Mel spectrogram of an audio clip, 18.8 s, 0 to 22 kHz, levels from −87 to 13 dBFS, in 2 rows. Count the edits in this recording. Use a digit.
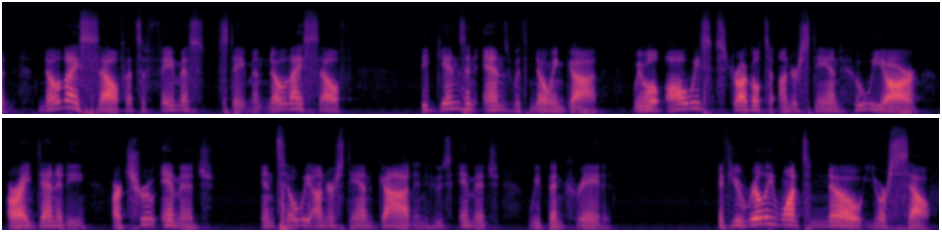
0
